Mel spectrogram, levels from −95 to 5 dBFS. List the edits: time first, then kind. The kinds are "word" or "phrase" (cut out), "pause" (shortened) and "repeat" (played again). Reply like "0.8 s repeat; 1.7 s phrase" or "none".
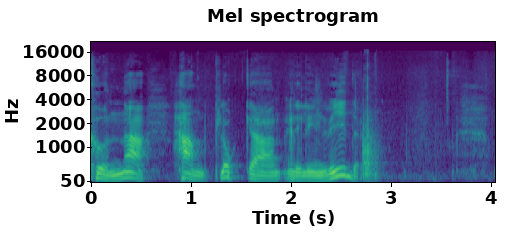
2.0 s word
